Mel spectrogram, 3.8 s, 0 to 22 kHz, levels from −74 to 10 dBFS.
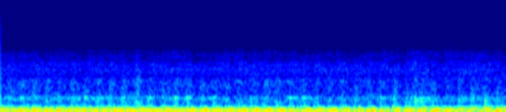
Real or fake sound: fake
